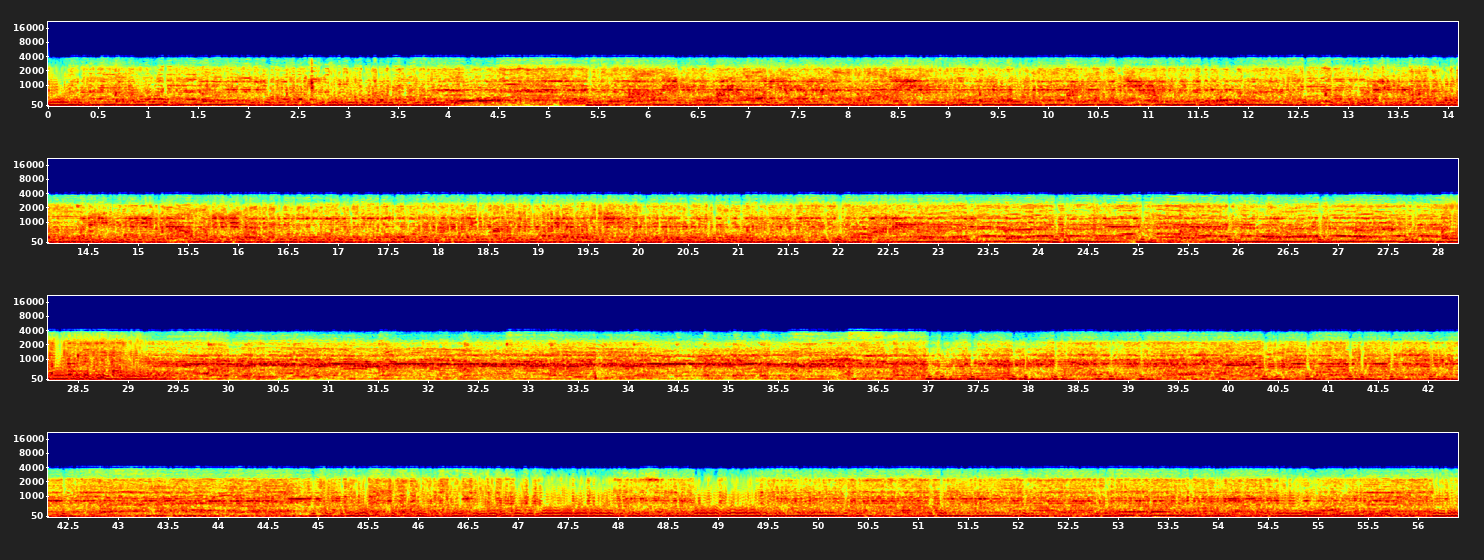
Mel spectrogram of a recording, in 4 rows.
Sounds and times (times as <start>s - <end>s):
Music: 0.0s - 56.4s.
